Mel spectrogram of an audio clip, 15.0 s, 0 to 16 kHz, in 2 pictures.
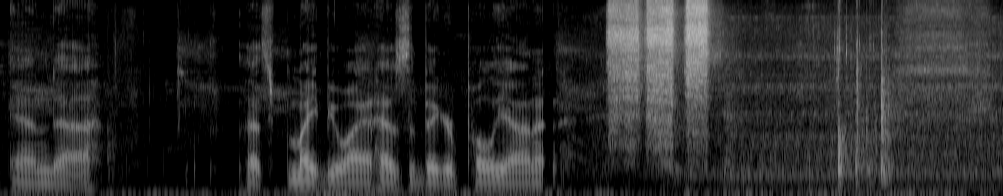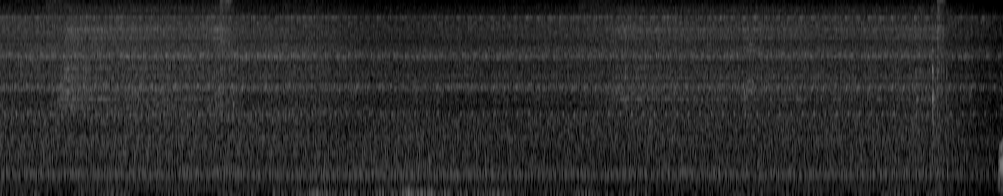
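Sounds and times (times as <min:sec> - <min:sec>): sewing machine motor humming: 0:05.2 - 0:15.0.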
